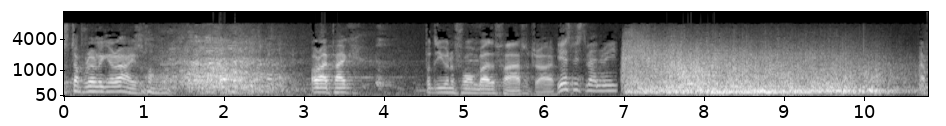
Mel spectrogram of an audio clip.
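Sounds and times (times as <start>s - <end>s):
laughter: 0.0s - 3.1s
speech: 0.1s - 3.8s, 4.5s - 7.8s
storm roar: 7.0s - 10.8s
thunder rumbling: 7.0s - 10.8s.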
